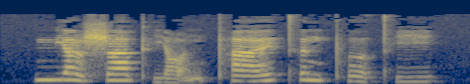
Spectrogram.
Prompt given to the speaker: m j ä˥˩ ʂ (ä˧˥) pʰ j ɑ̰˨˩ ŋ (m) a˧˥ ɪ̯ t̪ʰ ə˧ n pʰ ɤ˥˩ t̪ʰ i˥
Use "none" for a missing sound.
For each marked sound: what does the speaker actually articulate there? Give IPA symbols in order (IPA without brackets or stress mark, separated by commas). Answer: ä˥, pʰ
